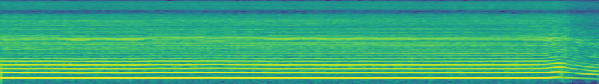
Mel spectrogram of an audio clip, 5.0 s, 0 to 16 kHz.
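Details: Ported Holtzfforma 395 chainsaw, very quiet: high steady scream in the cut with faint airy muffler hiss, then revs drop; owner suspects muffler isn't flowing enough.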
